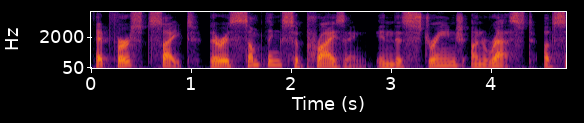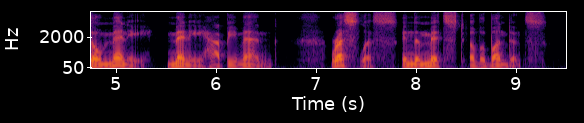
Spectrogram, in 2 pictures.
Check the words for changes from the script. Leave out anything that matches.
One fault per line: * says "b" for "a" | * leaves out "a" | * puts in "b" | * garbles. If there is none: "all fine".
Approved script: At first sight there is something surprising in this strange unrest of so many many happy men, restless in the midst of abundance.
all fine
